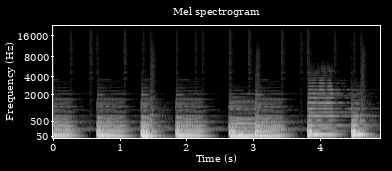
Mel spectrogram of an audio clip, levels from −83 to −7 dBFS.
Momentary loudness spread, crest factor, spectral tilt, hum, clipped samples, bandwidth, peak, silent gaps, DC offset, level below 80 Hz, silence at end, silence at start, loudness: 8 LU; 16 dB; -8.5 dB/octave; none; under 0.1%; 10 kHz; -12 dBFS; none; under 0.1%; -30 dBFS; 0.1 s; 0 s; -29 LUFS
